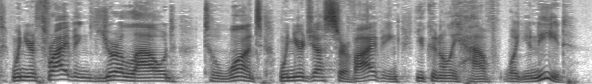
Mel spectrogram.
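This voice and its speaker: An ordinary speaking voice from a man, medium in pitch, at a moderate pace with lively intonation and hardly any pauses, over a quiet background. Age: 40s. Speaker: podcast host and sales coach. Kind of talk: motivational monologue.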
